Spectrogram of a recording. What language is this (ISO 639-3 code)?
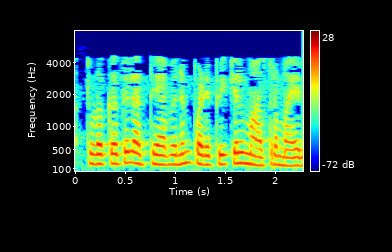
mal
